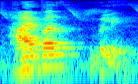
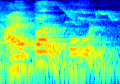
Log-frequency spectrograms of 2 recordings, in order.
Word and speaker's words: hyperbole: इसको बोल देते हैं हाइपरबोल। लेकिन इसका सही उच्चारण हाइपरबोल नहीं है बच्चों, इसको ध्यान रखिएगा दोस्तों। इसका करेक्ट प्रोनाउंसिएशन है हाइपरबोली, जो कि ग्रीक, एंशिएंट ग्रीक ओरिजिन का एक वर्ड्स हैं, दो वर्ड्स जिनका यूनियन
